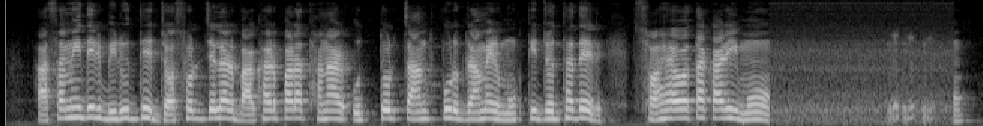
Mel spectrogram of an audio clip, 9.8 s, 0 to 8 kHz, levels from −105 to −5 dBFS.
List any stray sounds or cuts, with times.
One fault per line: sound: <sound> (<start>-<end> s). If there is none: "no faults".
sound: laugh (8.9-9.3 s)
